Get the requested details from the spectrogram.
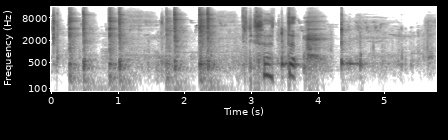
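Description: A ratchet wrench clicks in quick bursts.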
